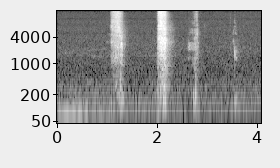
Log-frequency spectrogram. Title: The Sneezing Cat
